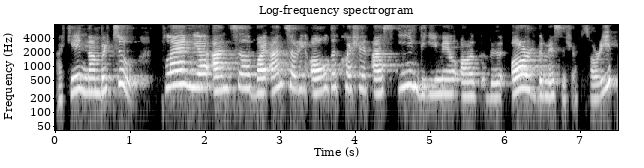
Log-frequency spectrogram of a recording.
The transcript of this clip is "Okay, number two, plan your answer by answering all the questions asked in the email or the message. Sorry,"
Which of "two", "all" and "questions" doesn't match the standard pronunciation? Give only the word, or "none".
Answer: questions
